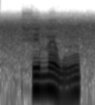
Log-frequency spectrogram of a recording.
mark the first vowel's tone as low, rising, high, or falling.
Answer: high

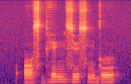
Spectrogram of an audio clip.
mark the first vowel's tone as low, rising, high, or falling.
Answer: low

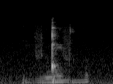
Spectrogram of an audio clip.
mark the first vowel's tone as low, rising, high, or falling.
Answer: low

